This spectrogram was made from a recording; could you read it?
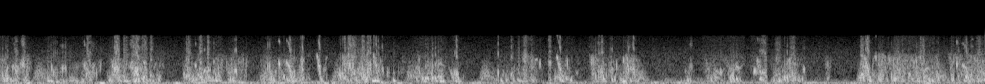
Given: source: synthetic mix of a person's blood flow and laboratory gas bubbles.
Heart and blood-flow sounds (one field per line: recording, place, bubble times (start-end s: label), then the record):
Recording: Doppler ultrasound of blood flow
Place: subclavian vein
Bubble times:
0.00-0.33 s: bubbles
0.43-1.66 s: bubbles
1.81-2.54 s: bubbles
2.59-3.30 s: bubbles
3.37-4.07 s: bubbles
4.12-4.64 s: bubbles
4.95-5.45 s: bubbles
5.47-5.81 s: bubbles
5.88-6.43 s: bubbles
6.83-6.96 s: bubbles
7.02-7.45 s: bubbles
7.50-7.67 s: bubbles
7.70-8.08 s: bubbles
8.23-8.32 s: bubbles
8.55-9.86 s: bubbles
From the record:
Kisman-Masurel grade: 444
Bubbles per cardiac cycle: continuous sound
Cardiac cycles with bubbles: 100%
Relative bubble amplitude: maximal (0.775 to 0.999)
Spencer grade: 4 (maximum detectable bubble signal sounding continuously throughout systole and diastole of every cardiac period, and overriding the amplitude of the normal cardiac signals)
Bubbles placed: anywhere in the cardiac cycle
